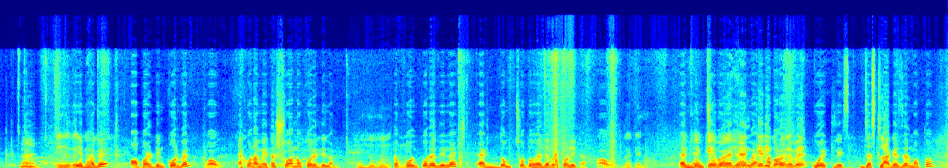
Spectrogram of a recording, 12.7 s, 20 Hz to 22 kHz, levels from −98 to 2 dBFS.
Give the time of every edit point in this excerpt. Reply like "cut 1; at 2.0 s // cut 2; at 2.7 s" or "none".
cut 1; at 5.2 s // cut 2; at 11.3 s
